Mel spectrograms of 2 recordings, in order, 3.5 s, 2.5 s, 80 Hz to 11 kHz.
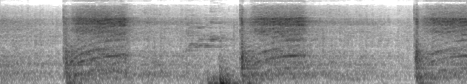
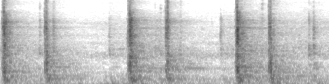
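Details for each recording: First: Yanmar 1500D tractor, likely 2TR15 engine, after replacing the starter solenoid, compression release on: three brisk high-whirr cranking bursts, no clicking or dragging; spins much faster than with the old solenoid. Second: Yanmar 1500D tractor (believed 2TR15 engine), key turned to start: sharp dry clicks, two or three per second, with no starter spin. The solenoid throws the bendix, but its heat-worn rear contacts don't make connection; the fix is replacing the solenoid.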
